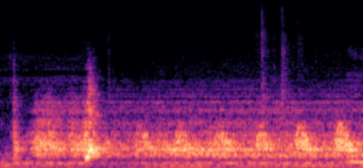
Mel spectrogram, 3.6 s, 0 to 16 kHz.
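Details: Fast, regular whooshing fetal heartbeat on Doppler, about 140 beats a minute, heard at a prenatal doctor's appointment, the first time the parents hear their baby's heartbeat.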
